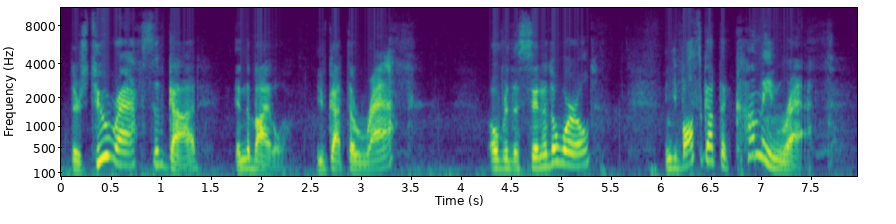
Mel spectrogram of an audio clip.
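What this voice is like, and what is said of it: Thick Southern country accent. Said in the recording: “my country fried accent.”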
